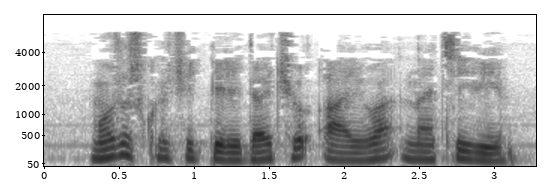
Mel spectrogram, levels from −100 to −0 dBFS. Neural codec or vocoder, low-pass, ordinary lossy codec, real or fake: codec, 44.1 kHz, 7.8 kbps, Pupu-Codec; 7.2 kHz; MP3, 24 kbps; fake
